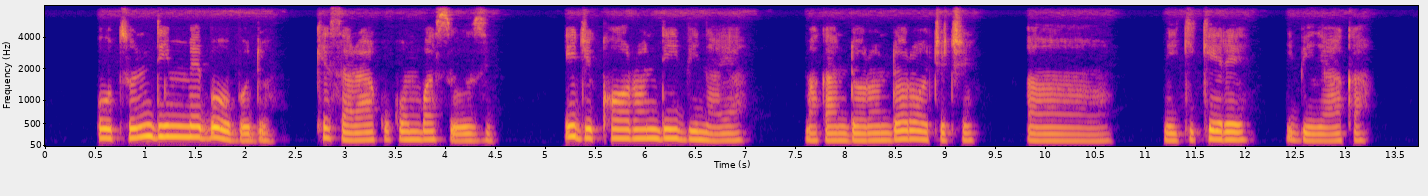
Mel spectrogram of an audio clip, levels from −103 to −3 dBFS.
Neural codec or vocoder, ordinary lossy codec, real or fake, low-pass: none; none; real; none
